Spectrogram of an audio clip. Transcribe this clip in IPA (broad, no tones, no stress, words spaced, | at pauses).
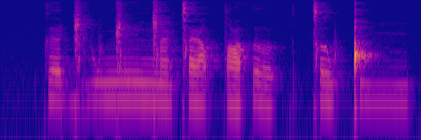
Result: kɛɡ͡ǁiwŋ͡ǁĩŋ͡ǁæ̃ ǀædtˤʊθə | ǀəw ǃi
